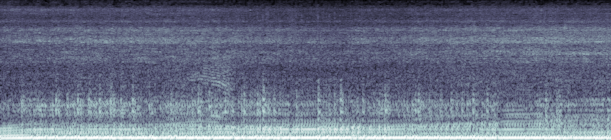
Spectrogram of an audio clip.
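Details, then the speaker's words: Honda Civic just started after a Hondata coil-on-plug retrofit, warming up and burning a lot of fuel: steady, even low drone with no misses or stumbles, holding a smooth idle; runs properly. "and there it is man the car sounds great I love how it sounds"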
